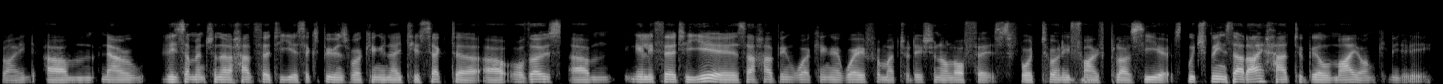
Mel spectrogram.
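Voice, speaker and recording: A man's voice: on the low side, flat delivery, normal speed, hardly any pauses, clear, resonant tone, no room sound. A middle-aged man from northwest Spain with a Spanish accent, a podcast guest who speaks reflectively and often closes his points with "right?". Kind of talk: conversational interview.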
